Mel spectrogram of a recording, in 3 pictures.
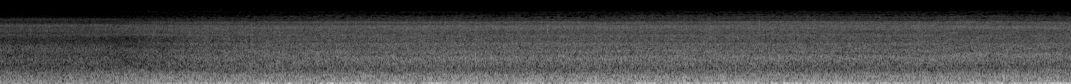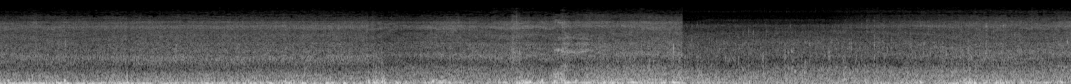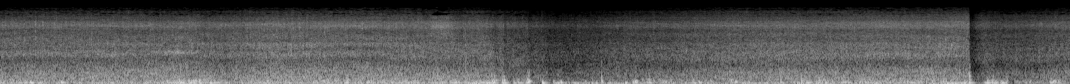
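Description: Small mountain creek running over boulders and little cascades, a steady rush of water, with wind buffeting the microphone.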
